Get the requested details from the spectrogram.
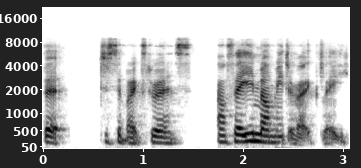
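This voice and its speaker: A woman talks at a medium pitch. The background is quiet. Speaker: conference speaker on workplace inclusion. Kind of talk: Q&A session answers. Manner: fast; halting, many fillers.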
